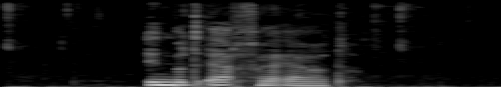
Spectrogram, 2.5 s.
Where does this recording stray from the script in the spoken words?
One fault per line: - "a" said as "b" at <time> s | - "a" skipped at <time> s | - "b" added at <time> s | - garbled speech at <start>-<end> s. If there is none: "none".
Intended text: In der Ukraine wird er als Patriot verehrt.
- "der Ukraine" skipped at 0.9 s
- "als Patriot" skipped at 1.2 s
